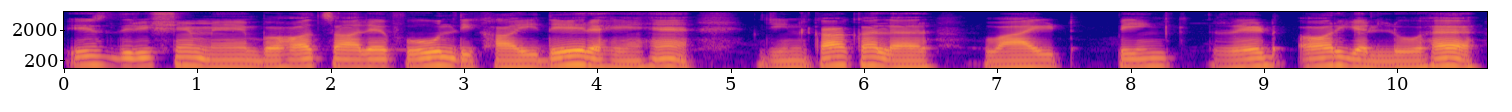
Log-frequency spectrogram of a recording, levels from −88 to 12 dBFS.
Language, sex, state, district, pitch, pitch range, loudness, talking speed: Hindi, male, Jharkhand, Ranchi, 115 Hz, 100-125 Hz, -18 LUFS, 100 wpm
